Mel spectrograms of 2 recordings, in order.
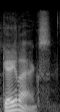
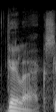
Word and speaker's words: Galax: Early on, you went to a town, I don't know how to say the name of the town, but it looks like Galax. – Yeah, it's Galax. – Galax.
